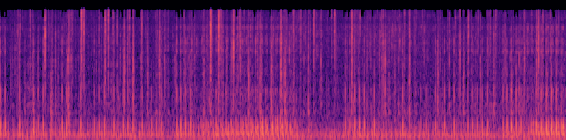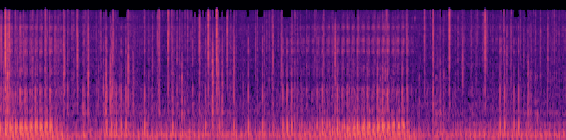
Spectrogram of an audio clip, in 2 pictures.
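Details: Sleeping domestic cat purring by a crackling fireplace in a cozy spring setting: a low steady rumble swelling in long breaths about every two and a half seconds, with sharp fire crackles and pops throughout.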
